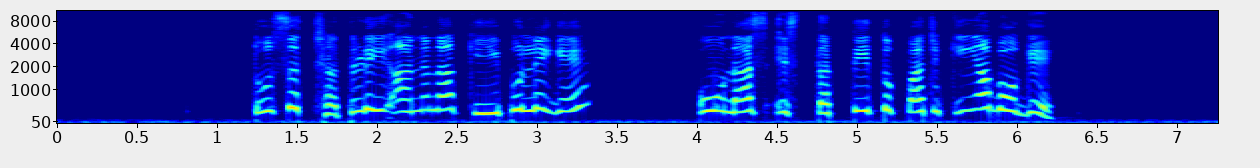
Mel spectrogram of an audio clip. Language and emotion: Dogri, angry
